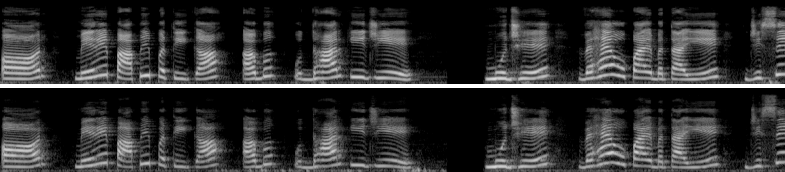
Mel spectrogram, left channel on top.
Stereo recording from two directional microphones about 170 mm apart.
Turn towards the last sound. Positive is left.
turn(degrees=20)  # may be behind; listen again after turning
